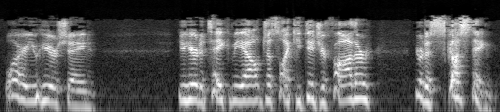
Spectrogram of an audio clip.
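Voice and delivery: high, loud, disgusted accusation; angry Mick Foley. Retold or imitated. Mick confronting Shane after the attack on Vince, angry and disgusted. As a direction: spit it out at the man who betrayed his own father. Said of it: "Mick just looks at him and he goes".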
